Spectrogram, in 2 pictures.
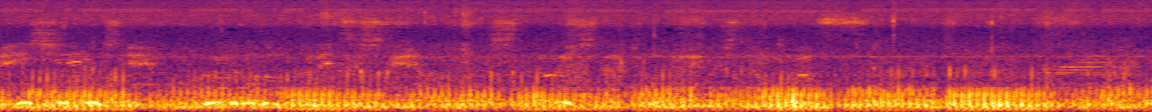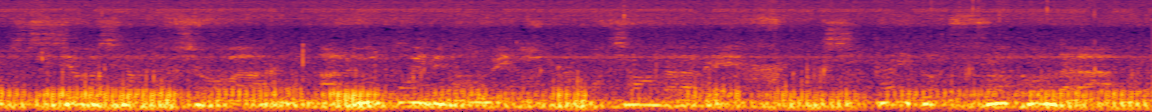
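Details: Maine Coon cat indoors during a licking session, giving a steady low rumbling purr that runs through the whole stretch, with soft licking and handling noises and faint human voices in the background.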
